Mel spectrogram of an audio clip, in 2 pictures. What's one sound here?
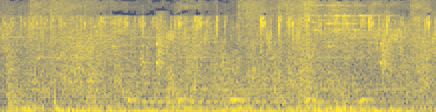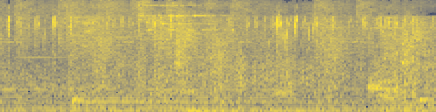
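Magic blasts and hits crackle rapidly in a busy game battle.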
